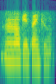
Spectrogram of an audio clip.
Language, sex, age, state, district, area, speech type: Tamil, female, 18-30, Tamil Nadu, Kallakurichi, rural, conversation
